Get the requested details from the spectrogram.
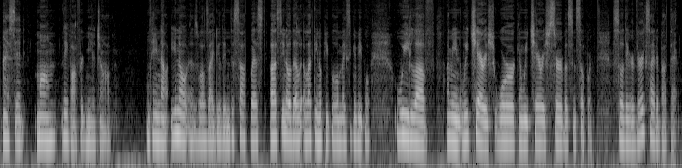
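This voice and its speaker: A woman from South Phoenix telling a personal story in an animated way, acting out her family's dialogue. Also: fairly low pitch, fairly quick, vocal fry, dry recording.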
